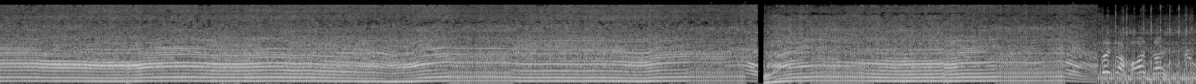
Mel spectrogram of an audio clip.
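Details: Poulan Pro chainsaw after sprocket and oil pump replacement, cutting wood: strong steady pitch dipping briefly under load and recovering quickly; cuts easily and cleanly; normal cutting.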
